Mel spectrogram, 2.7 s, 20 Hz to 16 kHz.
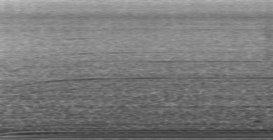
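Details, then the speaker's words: Hoover Junior U1034 upright vacuum, an old found example, running: a steady, even motor roar over a constant low hum, with no rattles or surging. This is how a good Hoover Junior should sound; normal motor run. "because that is what hoover jr should sound like if you have a good hoover junior it should sound like that"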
